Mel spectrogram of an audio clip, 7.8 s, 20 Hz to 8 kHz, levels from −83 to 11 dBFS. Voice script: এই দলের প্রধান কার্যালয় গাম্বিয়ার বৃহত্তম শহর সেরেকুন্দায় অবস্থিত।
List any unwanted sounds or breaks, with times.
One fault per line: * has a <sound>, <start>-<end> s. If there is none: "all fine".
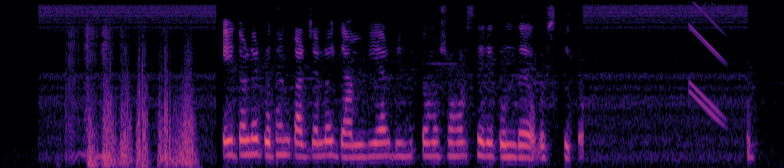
* has a laugh, 0.6-2.0 s
* has a chirp, 6.9-7.3 s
